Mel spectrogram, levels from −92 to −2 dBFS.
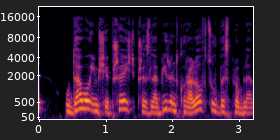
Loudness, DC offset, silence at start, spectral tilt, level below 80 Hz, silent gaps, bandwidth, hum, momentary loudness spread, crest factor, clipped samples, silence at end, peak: -31 LUFS; under 0.1%; 0 s; -4.5 dB/octave; -72 dBFS; none; 16 kHz; none; 10 LU; 18 dB; under 0.1%; 0 s; -14 dBFS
